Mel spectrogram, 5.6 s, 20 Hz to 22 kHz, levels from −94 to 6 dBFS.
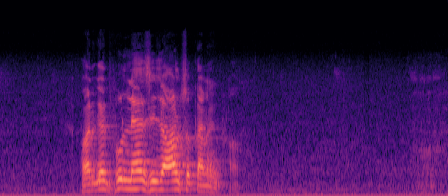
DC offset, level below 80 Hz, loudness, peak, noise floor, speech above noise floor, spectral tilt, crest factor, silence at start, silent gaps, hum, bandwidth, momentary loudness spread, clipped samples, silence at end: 0.7%; -54 dBFS; -22 LUFS; -6 dBFS; -52 dBFS; 31 dB; -6 dB/octave; 20 dB; 1 s; none; none; 9 kHz; 15 LU; under 0.1%; 0.2 s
